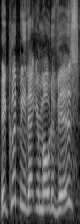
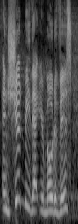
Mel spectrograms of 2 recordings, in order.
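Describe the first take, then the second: First: "could" stressed, line left open. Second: "should" stressed as the stronger word. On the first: Preacher offering the congregation a better motive, stress on "could". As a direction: lean on "could" as a possibility. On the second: Preacher urging the congregation toward better motives, stress on "should". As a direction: press on "should" to upgrade the possibility. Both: Shown as a demonstration.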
